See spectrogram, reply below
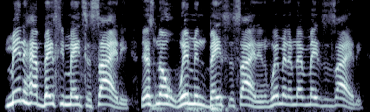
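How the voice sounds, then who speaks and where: A man's voice: high-pitched, fast, pushed and bright. A man with an American accent hosting a casual panel podcast in slangy, colloquial speech. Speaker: podcast host.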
